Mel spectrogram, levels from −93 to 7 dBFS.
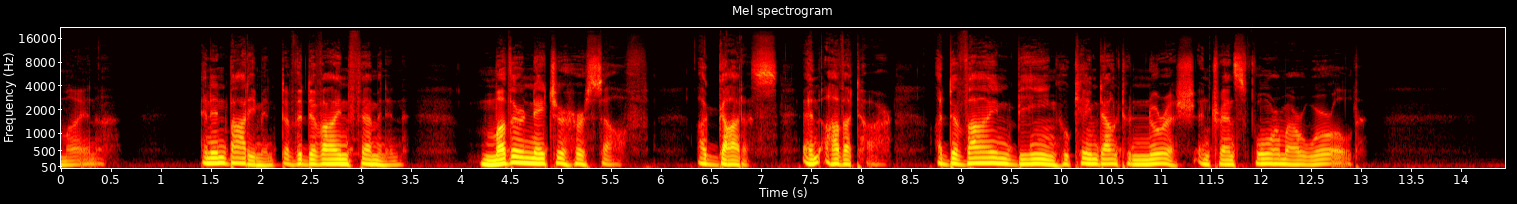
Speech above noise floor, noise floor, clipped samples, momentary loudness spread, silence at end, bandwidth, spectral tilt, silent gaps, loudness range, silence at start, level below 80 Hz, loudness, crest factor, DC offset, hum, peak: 50 dB; -70 dBFS; under 0.1%; 15 LU; 1.5 s; 10.5 kHz; -8 dB/octave; none; 6 LU; 0 s; -50 dBFS; -22 LUFS; 18 dB; under 0.1%; none; -6 dBFS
